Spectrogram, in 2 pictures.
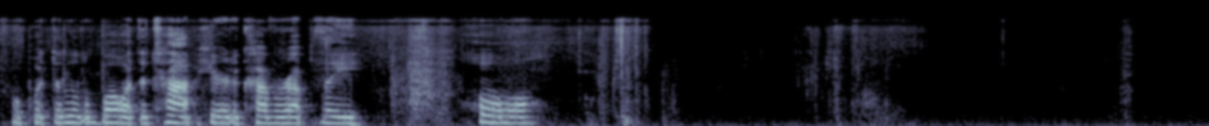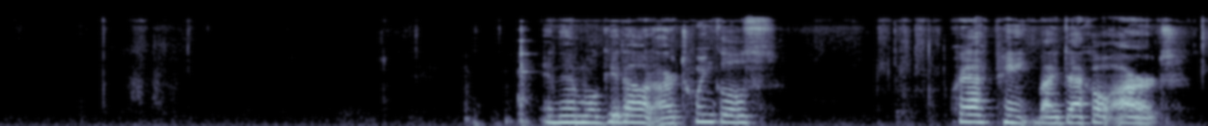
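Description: A woman speaks calmly and close by, in bursts with pauses.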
